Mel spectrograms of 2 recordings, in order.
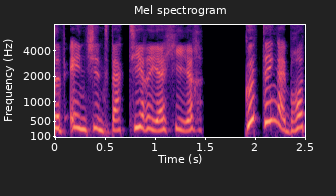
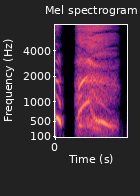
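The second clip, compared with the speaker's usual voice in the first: quick high gasp of surprise; short shocked gasp; startled gasp; 10 semitones higher than usual. Acted. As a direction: catch your breath at the freezing cold. Gasp at the cold.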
